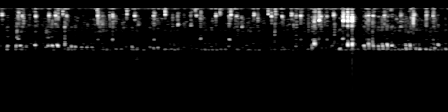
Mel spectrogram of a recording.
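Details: Insistent high cricket chirping, quick bright pulses over a faint continuous trill, with a brief louder burst of overlapping calls just past the midpoint.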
